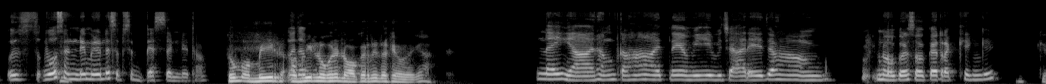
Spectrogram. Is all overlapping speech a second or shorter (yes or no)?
yes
